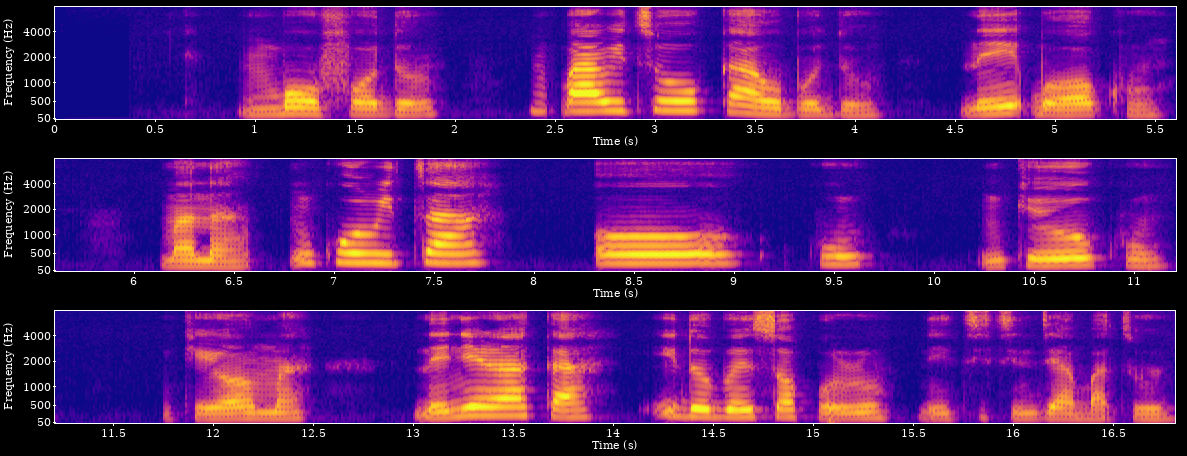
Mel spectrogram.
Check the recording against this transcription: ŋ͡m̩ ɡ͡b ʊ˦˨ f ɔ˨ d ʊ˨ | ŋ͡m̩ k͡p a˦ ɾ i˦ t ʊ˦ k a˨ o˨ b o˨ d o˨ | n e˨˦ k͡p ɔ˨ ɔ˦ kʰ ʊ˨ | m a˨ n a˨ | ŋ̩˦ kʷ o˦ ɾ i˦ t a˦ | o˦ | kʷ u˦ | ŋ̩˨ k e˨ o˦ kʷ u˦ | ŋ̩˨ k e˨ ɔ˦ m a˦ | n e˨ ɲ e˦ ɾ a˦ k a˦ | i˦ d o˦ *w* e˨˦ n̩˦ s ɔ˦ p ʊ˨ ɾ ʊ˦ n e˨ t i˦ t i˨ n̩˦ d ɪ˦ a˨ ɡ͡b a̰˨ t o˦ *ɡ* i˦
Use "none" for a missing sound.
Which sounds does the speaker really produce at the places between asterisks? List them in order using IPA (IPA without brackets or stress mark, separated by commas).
b, b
